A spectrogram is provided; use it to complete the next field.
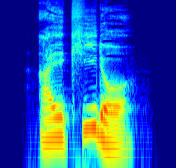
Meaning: aikido
- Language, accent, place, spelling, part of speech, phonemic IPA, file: German, Germany, Berlin, Aikido, noun, /aɪˈkiːdəʊ/, De-Aikido.ogg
